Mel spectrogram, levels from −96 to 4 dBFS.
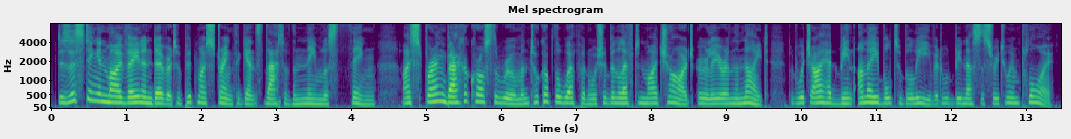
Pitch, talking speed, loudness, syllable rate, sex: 185 Hz, 225 wpm, -22 LUFS, 5.6 syllables/s, female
